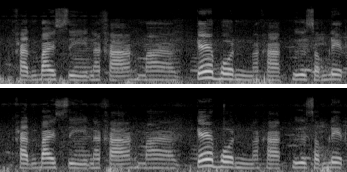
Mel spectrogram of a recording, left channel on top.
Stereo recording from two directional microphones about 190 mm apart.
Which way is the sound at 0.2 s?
Centre (ahead or behind).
